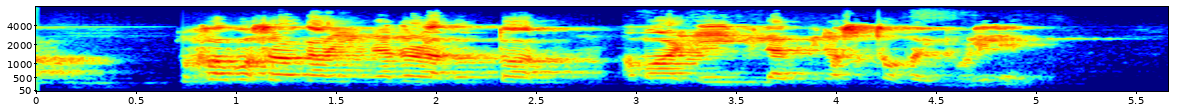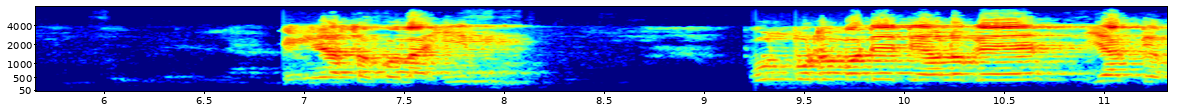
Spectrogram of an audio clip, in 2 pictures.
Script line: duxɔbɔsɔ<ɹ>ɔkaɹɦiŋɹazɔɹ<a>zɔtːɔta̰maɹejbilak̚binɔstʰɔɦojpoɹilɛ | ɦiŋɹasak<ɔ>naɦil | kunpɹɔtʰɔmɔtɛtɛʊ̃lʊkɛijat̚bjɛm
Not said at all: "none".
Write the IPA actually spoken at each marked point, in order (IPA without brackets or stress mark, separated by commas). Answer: ɹ, a, ɔ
